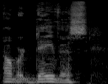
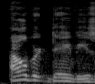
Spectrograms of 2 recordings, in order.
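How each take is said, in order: First: The surname is said as the simpler form, Davis. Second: The surname is said in its Welsh form, Davies. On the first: "as a kid we always pronounced it Albert Davis" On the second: "Davies is a Welsh name"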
